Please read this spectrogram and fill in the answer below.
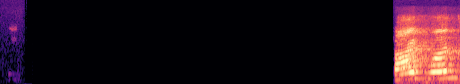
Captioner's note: speaking faintly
